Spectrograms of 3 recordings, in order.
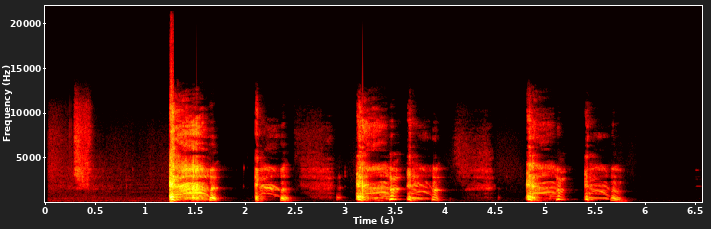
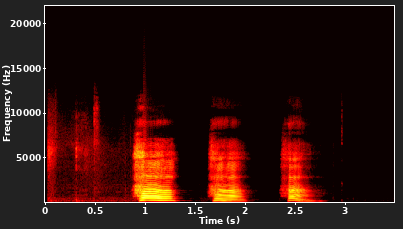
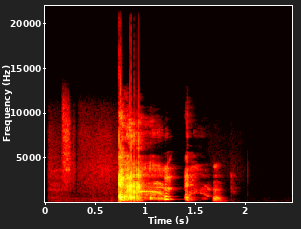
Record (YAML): three_cough_length: 6.6 s
three_cough_amplitude: 29204
three_cough_signal_mean_std_ratio: 0.3
exhalation_length: 3.5 s
exhalation_amplitude: 28707
exhalation_signal_mean_std_ratio: 0.32
cough_length: 2.5 s
cough_amplitude: 29204
cough_signal_mean_std_ratio: 0.3
survey_phase: beta (2021-08-13 to 2022-03-07)
age: 45-64
gender: Female
wearing_mask: 'No'
symptom_cough_any: true
symptom_diarrhoea: true
symptom_fatigue: true
symptom_headache: true
smoker_status: Never smoked
respiratory_condition_asthma: false
respiratory_condition_other: false
recruitment_source: Test and Trace
submission_delay: 1 day
covid_test_result: Positive
covid_test_method: ePCR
